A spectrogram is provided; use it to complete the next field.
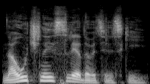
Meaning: scientific and research
- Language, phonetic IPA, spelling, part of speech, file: Russian, [nɐˌut͡ɕnə ɪs⁽ʲ⁾ːˈlʲedəvətʲɪlʲskʲɪj], научно-исследовательский, adjective, Ru-научно-исследовательский.ogg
